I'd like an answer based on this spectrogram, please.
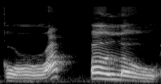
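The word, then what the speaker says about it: Garoppolo: And speaking of politics, what about the quarterback, Jimmy Grappollo? Am I pronouncing his name?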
